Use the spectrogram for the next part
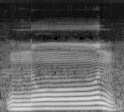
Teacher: زبان کا کنارہ اور انیاب سے ثنایا تک کے دانتوں کی جڑوں سے ادا ہوتا ہے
